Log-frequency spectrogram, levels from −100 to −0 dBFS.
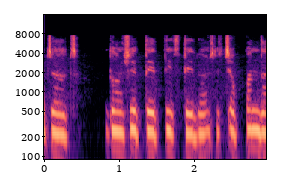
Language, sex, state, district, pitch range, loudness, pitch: Marathi, female, Maharashtra, Solapur, 230-250 Hz, -21 LUFS, 240 Hz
